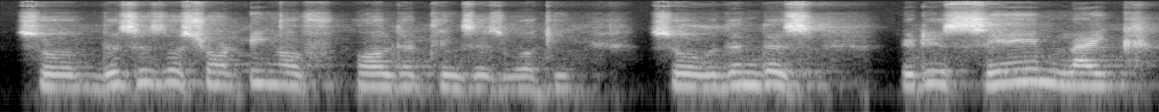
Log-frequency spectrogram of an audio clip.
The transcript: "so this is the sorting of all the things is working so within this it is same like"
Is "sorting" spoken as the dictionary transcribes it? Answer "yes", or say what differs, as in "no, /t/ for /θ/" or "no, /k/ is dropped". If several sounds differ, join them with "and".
no, /ʃ/ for /s/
